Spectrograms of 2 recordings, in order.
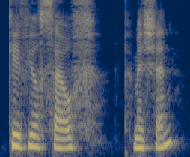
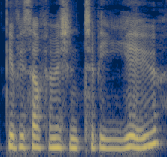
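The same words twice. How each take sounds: First: Slow, with emphasis on "yourself"; stress on YOURSELF. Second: Emphasis landing on the final "you"; stress on YOU. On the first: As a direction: lean on the word "yourself", unhurried. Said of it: "emphasis on the yourself". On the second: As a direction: save the emphasis for "you" at the end. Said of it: "emphasis on the you". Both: Shown as a demonstration.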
